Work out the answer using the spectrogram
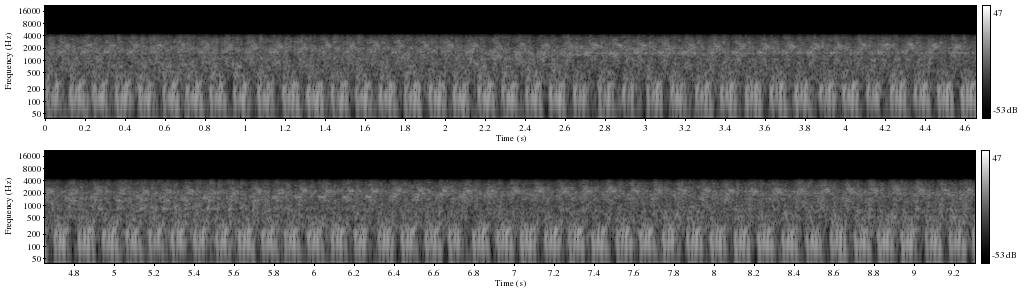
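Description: Steady idle with a quick, even ticking riding on top that keeps pace with the engine; a top-end tick, source not yet pinned down.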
